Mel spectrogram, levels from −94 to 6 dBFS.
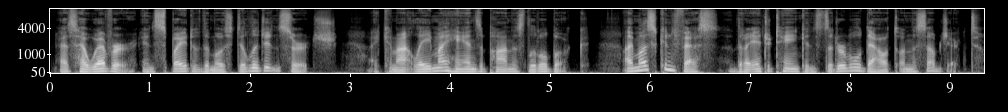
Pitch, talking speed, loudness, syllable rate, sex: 120 Hz, 185 wpm, -20 LUFS, 5.3 syllables/s, male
